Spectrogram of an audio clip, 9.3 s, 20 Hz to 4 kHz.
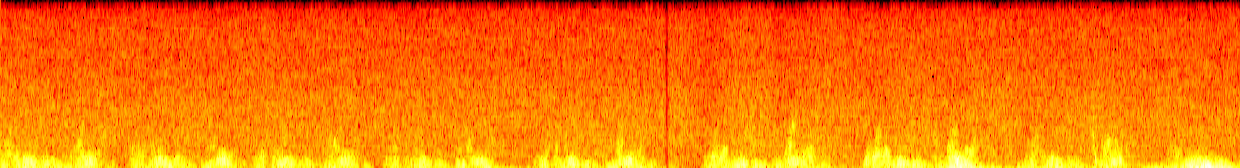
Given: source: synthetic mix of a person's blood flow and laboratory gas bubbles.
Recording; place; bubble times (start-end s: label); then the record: Doppler ultrasound of blood flow; precordium
8.17-8.44 s: bubbles
From the record:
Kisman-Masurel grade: 112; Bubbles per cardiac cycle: 1 to 2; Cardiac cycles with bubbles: 1 to 10%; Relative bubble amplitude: moderate (0.250 to 0.450); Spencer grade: 1 (occasional bubble signal discernible with the cardiac motion signal, with majority of cardiac periods free of bubbles); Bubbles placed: anywhere in the cardiac cycle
